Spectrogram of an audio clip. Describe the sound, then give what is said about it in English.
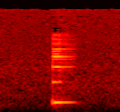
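A single short electronic beep from software, signaling that a file transfer is underway, clear and fairly loud, lasting about a quarter second with a steady tone and faint harmonics, surrounded by quiet background hiss. “There's a little beep to tell us the transfer is underway.”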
